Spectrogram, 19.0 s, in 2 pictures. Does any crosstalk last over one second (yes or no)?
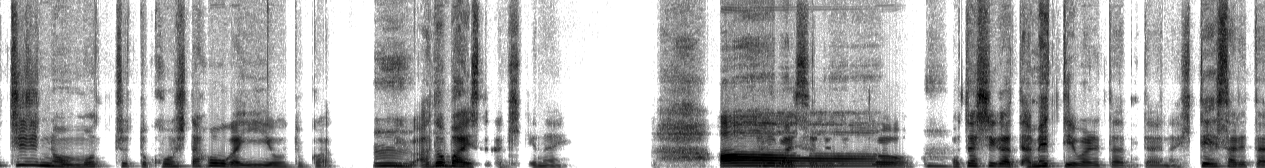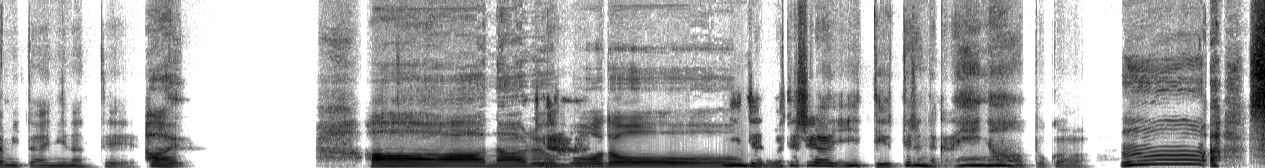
yes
